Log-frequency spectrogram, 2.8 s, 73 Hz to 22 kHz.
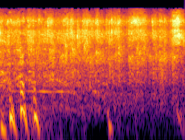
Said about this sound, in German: Wir haben hier 50 Löwenfans, alles Clubmitglieder, die exklusiv eingeladen wurden zu dieser Weltpremiere. Ihr dürft euch gerne einmal bemerkbar machen, klatschen und so.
